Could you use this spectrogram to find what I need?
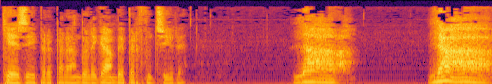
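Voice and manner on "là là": strangled, choked cry with "Là" stretched long. An officer points to the ship's wake and exclaims, in a strangled voice. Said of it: "esclamò egli con voce strozzata".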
